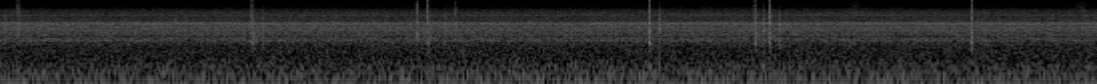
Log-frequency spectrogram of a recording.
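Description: Faint steady hiss of room tone, with soft single clicks of a computer mouse a second or more apart, clustering in twos and threes.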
